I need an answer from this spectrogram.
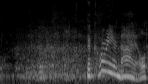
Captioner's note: audience laughing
